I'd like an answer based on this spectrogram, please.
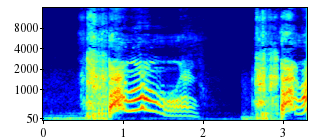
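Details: Pet Alaskan Malamute reacting to a daughter coming home: a harsh bark leading into a wavering, woo-like vocal glide that falls away, then after a pause another rough bark with a rising tone.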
